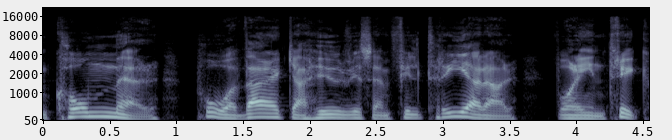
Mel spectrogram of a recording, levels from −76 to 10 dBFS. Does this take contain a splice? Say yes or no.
no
